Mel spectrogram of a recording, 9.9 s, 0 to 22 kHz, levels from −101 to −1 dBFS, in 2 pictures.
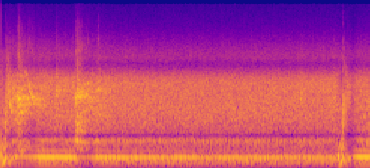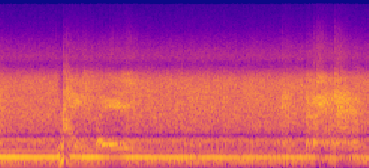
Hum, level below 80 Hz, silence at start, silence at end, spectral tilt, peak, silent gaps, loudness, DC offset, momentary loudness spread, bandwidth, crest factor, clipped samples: none; -46 dBFS; 0 s; 0 s; -4.5 dB/octave; -6 dBFS; none; -17 LUFS; under 0.1%; 8 LU; 11.5 kHz; 14 dB; under 0.1%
